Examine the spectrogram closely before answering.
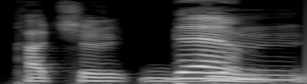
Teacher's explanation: We've got that ı, a back vowel.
